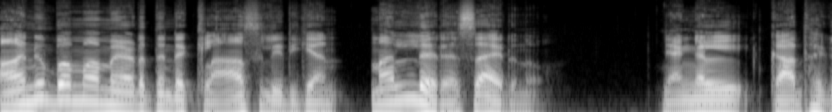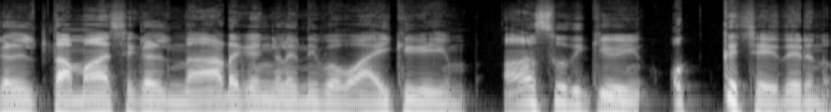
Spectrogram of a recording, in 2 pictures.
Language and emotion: Malayalam, happy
